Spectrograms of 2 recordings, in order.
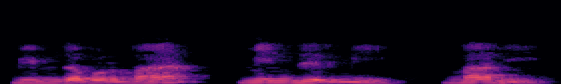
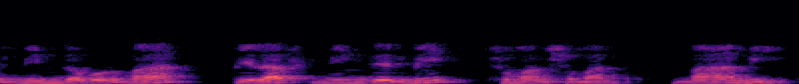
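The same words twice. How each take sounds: First: Quick short vowels in মামি, no lengthening; quick, no drawing out. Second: Slow, step-by-step spelling of each letter; teacher spells it out slowly to show the parts; slow spelled-out reading. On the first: Teacher to students, quick short-vowel reading. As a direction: read মামি briskly with no stretched vowel. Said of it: "এখানে কোনো টানা যাবে না". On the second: Teacher to students, slow spelling of মামি. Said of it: "তাড়াতাড়ি পড়া লাগবে". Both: Shown as a demonstration.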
